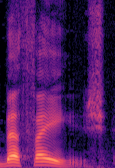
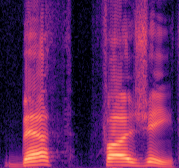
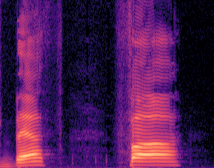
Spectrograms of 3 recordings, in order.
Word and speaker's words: Bethphage: I've always pronounced it Bethphage. That's what it looks like to me. But the proper pronunciation is Bethphage. Three syllables. Bethphage.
